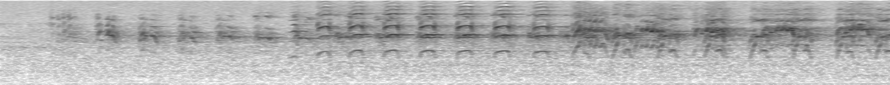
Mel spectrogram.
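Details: Rufous hornero during the breeding season: a rapid series of loud, ringing chip notes repeated about two or three per second, rising in intensity, over a faint low hum.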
